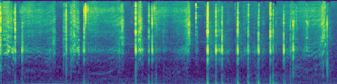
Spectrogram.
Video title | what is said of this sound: ASMR * Tapping & Stories for Sleep * Unique Cell Phone Cases! | it's got this like squeaky scratchiness. It's like a plastic that's got little tiny ridges.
